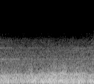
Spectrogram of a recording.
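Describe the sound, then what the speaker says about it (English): Jet aircraft engines spool up at Dusseldorf airport, a steady low rumble with no break, heard from a distance and without voices. "I swear I can hear some planes starting up."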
